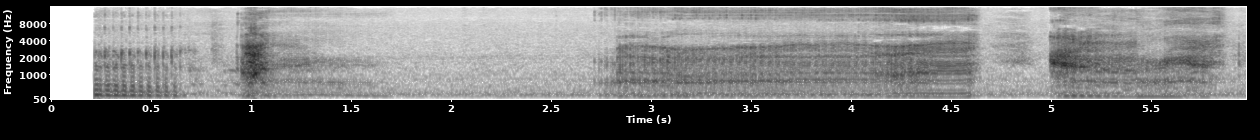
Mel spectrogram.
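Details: Bulldog puppy Bentley, a stubborn boy overtired after a long walk and playtime, with hiccups, grumbling in protest at a nap: long harmonic growling moans with a sharp hiccup-like burst near one second and another near five.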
